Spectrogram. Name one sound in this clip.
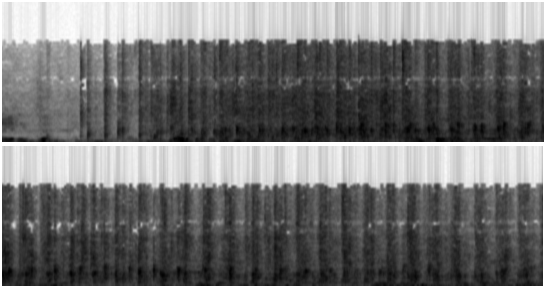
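A crowd applauds warmly.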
